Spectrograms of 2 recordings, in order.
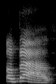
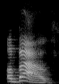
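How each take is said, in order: Both takes have the same delivery.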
